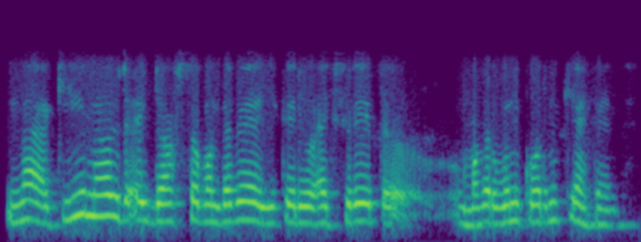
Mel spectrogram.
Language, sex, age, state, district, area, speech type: Kashmiri, male, 30-45, Jammu and Kashmir, Ganderbal, rural, conversation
